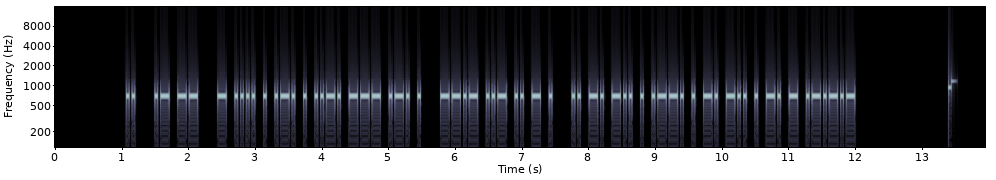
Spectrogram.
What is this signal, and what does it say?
Morse code, heard as a keyed tone, about 28 wpm, 700 Hz. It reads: I AM THEREFORE QUITE INDEPENDENT.
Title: Sentences from Top 1000 Words - Review Part 6 - 28wpm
